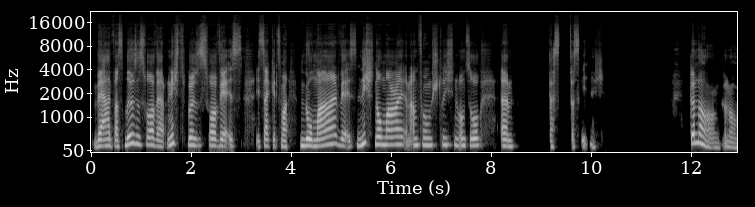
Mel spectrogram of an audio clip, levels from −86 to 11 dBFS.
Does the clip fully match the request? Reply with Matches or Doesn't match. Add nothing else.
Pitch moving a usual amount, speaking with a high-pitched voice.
Matches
